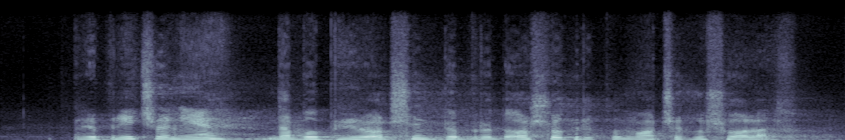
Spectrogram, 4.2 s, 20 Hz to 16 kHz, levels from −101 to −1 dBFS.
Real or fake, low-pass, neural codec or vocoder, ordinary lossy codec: fake; 14.4 kHz; codec, 44.1 kHz, 2.6 kbps, DAC; none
